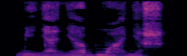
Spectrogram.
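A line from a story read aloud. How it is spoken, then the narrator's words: Chilling whisper. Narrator (Russian): прошептала она так, что у меня волосы на загривке дыбом встали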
